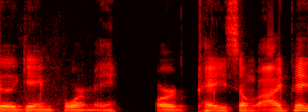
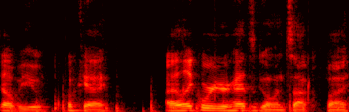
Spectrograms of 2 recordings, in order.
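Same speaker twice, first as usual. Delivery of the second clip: plain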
